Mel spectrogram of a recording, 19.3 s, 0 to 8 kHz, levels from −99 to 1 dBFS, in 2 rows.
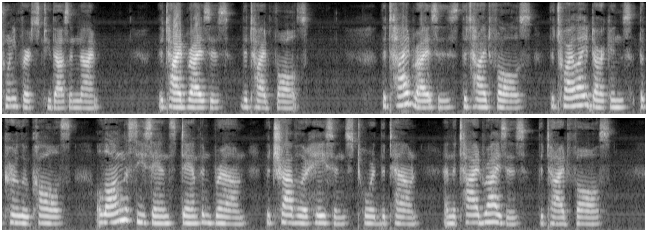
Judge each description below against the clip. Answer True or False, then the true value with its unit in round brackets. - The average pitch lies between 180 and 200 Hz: True (190 Hz)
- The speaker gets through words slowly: True (125 wpm)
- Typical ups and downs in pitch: False (2.1 semitones)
